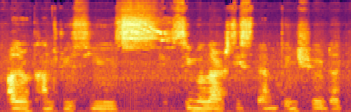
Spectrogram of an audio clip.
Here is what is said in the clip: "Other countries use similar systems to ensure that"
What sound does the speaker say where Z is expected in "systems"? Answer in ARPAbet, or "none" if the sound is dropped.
none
